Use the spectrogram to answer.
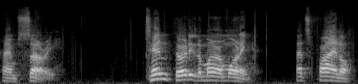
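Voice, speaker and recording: A cold, unyielding heir lays down orders in a high-pitched voice. His delivery is clipped and emphatic, in the manner of 1950s radio mystery drama. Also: sing-song, normal speed, fairly bright tone, rough recording. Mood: cold, resolute. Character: curt, unyielding male heir, coldly self-interested.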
